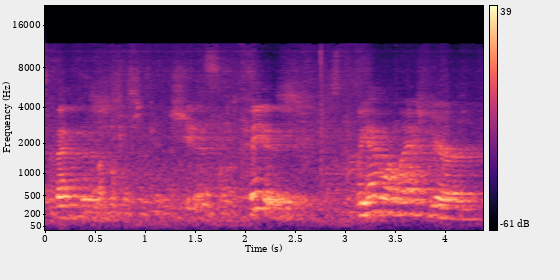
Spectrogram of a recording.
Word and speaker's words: Thetis: Thetis.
